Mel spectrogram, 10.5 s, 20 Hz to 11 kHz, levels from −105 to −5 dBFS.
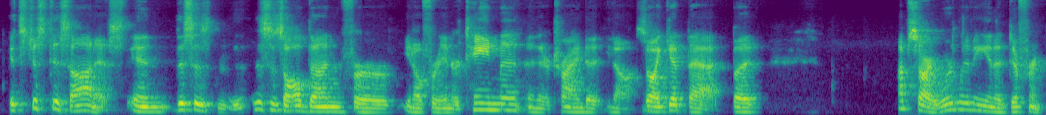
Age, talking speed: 40-59, 190 wpm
